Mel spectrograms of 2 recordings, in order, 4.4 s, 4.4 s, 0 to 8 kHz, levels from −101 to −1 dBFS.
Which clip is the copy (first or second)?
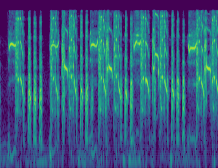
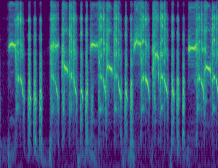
second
